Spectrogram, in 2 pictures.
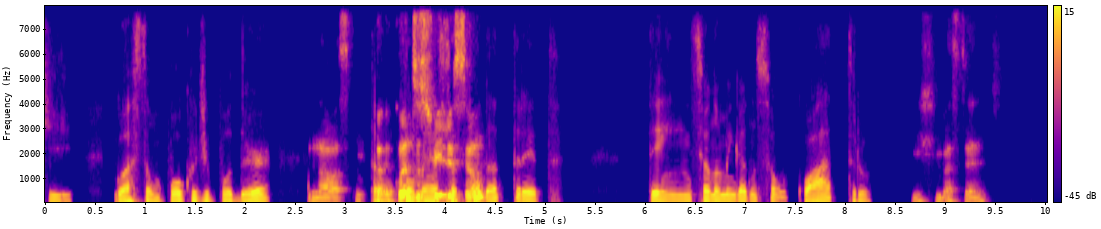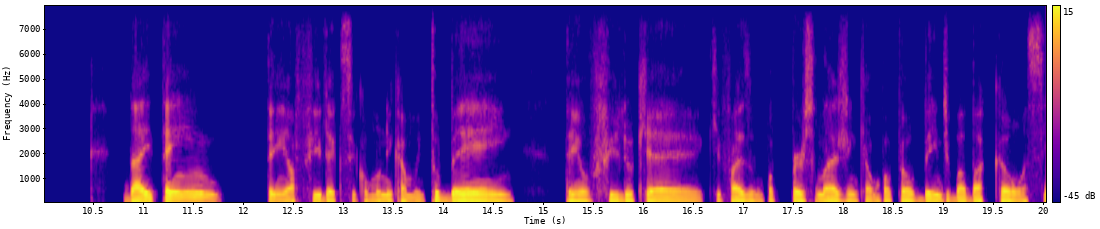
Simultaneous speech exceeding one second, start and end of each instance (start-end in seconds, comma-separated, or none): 3.1-4.5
